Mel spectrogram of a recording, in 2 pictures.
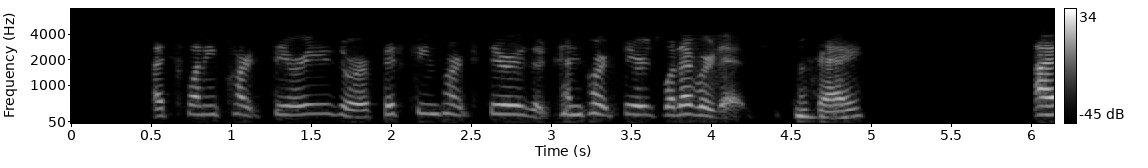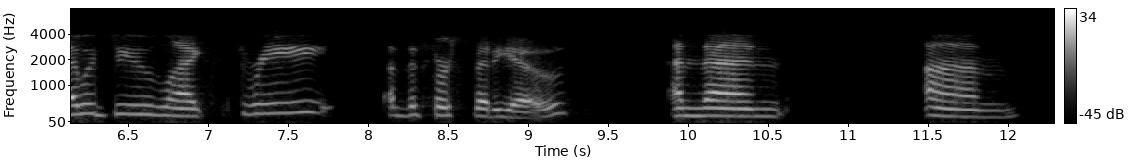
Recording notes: We take you behind the scenes and allow you to listen in to the coaching I do with clients. All of these coaching calls have been recorded with permission from my clients.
